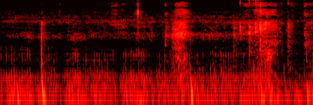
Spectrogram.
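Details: Persian kitten purring nonstop after its owner finally came home, in Japan; a steady low rumbling purr with a few soft thumps and faint rustling.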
